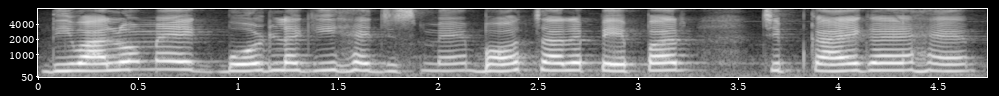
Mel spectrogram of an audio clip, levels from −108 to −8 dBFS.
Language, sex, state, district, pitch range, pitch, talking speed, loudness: Hindi, female, Gujarat, Valsad, 295-325 Hz, 315 Hz, 165 wpm, -16 LUFS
